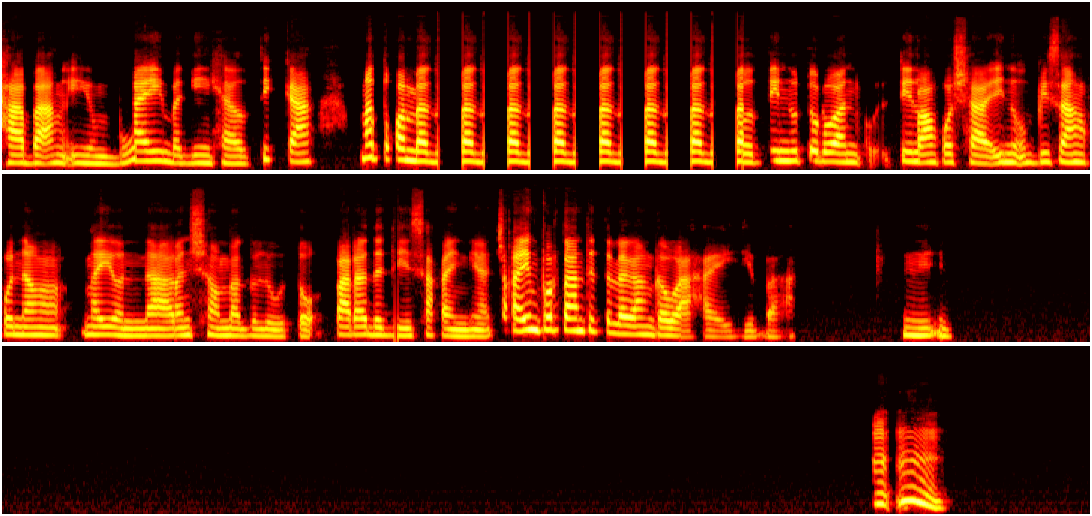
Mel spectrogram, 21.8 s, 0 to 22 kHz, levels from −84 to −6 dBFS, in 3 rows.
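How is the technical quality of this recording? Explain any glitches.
The recording is damaged by three kinds of fault: repeated skips of compressed audio, regular short holes at chunk boundaries, and a two-second stuttering loop.

Compressed frames skipped at 0.88, 2.46 (after "maging healthy ka"), 6.11, 8.41 (between "ko na ngayon na" and "siyang magluto para na"), 11.77 and 13.52 s. The decoder lost or rejected runs of frames, and the jumps fit frames of about 23 ms. The audio leaps forward between roughly a tenth and nearly half a second, and each join is a soft smeared blip.

Gaps between chunks at 1.83 (after "maging healthy"), 5.86, 9.88, 13.90 and 17.92 s. Each boundary of the 4 s chunks has about 23 ms of inserted silence. Nothing is lost. Each one is a short hole at a steady four-second rhythm.

Stutter with silent gaps from 2.91 to 4.95 s, likely caused by a stalled stream retrying its last fragment. 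A 140 ms burst repeats six times, each followed by 165 ms of dead silence, giving a mechanical 305 ms pulse. The audio that should have played there is gone.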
